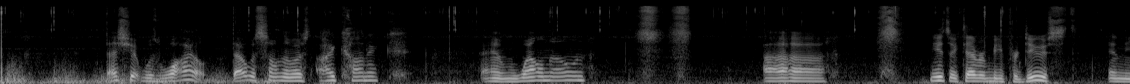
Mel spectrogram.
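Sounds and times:
speech: 1.1s - 4.1s, 4.8s - 7.0s, 7.6s - 11.2s
person sniffling: 6.4s - 7.0s, 8.8s - 9.1s.

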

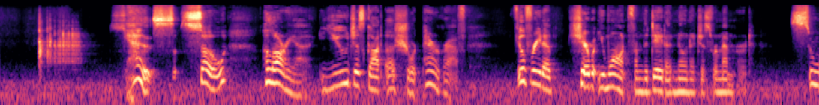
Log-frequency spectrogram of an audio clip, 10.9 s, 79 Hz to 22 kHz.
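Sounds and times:
real dice clattering onto a hard tabletop: 0.5s - 1.1s
speech: 1.6s - 6.3s, 6.9s - 10.9s.

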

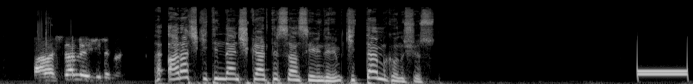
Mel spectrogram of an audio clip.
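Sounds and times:
speech: 0.4s - 4.4s
telephone busy signal beep after a caller hangs up on a phone-in call: 6.4s - 6.9s.

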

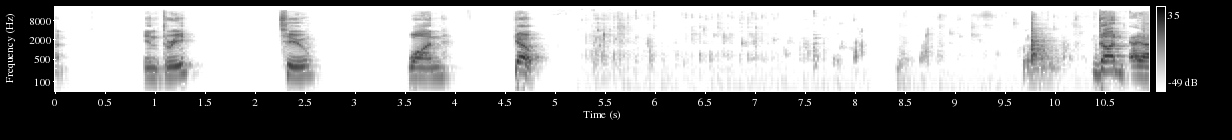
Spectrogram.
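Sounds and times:
speech: 0.9s - 1.4s, 2.2s - 2.6s, 3.5s - 4.0s, 4.6s - 5.5s, 10.4s - 10.9s
water sloshing and gurgling in bottles: 5.1s - 10.9s.

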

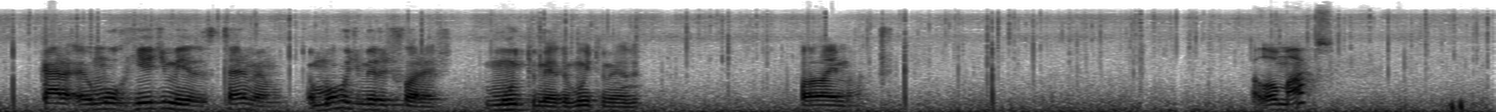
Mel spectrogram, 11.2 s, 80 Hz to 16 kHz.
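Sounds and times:
campfire crackling with pops and snaps: 0.0s - 11.2s
speech: 0.4s - 4.9s, 6.0s - 6.6s, 9.4s - 10.1s.

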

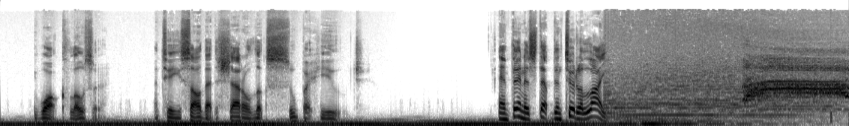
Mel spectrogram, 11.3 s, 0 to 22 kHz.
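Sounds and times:
low rumbling hum: 0.0s - 10.8s
speech: 0.4s - 4.9s, 6.6s - 8.3s
man screaming in fright: 9.9s - 11.3s.

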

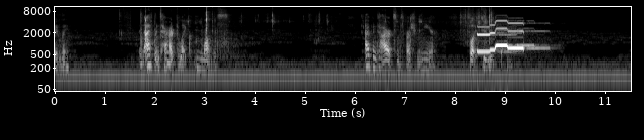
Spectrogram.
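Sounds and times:
speech: 0.0s - 0.4s, 1.7s - 3.5s, 6.2s - 7.7s, 8.3s - 9.1s
faint steady low hum: 0.0s - 11.5s
bright electronic notification beep from a phone: 8.4s - 9.9s.

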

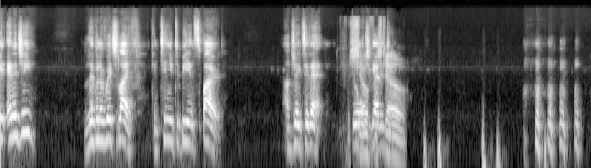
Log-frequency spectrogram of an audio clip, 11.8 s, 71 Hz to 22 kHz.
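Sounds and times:
speech: 0.0s - 0.8s, 1.7s - 4.5s, 5.7s - 8.6s, 10.7s - 11.7s
brief burst of voice: 6.9s - 8.1s
heartbeat sound effect: 8.4s - 9.0s, 9.6s - 11.2s
chuckling vocal bursts: 10.5s - 11.7s.

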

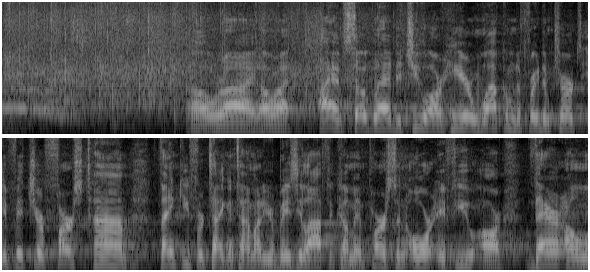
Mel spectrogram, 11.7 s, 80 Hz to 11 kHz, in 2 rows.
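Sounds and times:
church audience clapping hands during a service: 0.0s - 4.4s
speech: 1.8s - 11.7s.

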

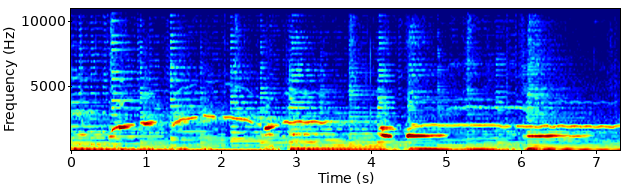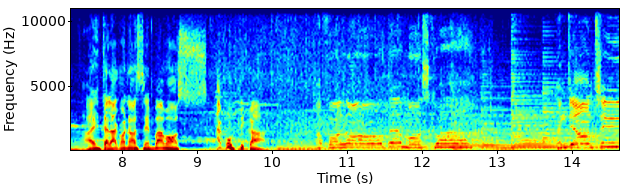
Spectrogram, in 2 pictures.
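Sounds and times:
music with full low-end accompaniment: 0.0s - 14.6s
person whistling a tune with gliding notes: 0.2s - 7.8s
speech: 7.6s - 10.0s, 10.6s - 13.2s, 14.0s - 14.6s.

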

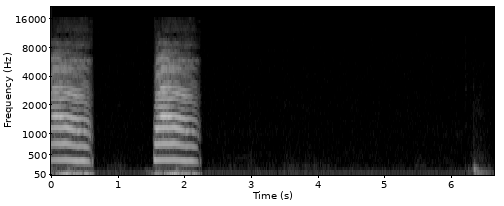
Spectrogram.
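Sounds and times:
cat meowing: 0.0s - 0.7s, 1.5s - 2.3s.

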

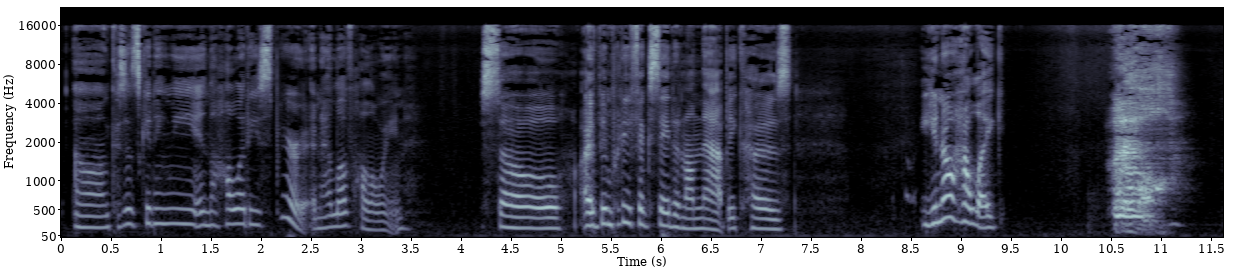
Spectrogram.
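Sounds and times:
speech: 0.1s - 3.6s, 4.2s - 7.4s, 8.6s - 9.5s
person clearing throat with something caught in it: 10.5s - 11.3s.

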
